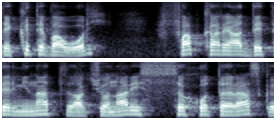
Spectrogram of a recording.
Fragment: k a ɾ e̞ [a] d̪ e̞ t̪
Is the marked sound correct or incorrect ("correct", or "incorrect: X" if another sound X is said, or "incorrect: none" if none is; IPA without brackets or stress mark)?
correct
